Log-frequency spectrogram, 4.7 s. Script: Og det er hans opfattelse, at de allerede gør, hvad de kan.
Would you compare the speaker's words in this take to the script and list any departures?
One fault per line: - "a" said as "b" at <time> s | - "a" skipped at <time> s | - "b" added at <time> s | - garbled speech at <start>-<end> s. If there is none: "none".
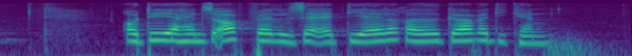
none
